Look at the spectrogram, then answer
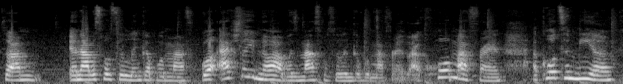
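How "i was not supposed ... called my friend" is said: normal talking voice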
